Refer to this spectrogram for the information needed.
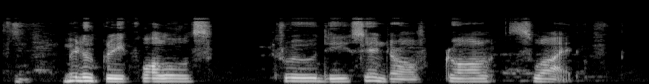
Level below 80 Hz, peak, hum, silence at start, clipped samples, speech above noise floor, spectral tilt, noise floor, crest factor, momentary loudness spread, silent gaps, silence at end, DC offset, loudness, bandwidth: -64 dBFS; -2 dBFS; none; 0.05 s; under 0.1%; 45 dB; -5 dB/octave; -63 dBFS; 16 dB; 13 LU; none; 0.8 s; under 0.1%; -18 LUFS; 9.4 kHz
